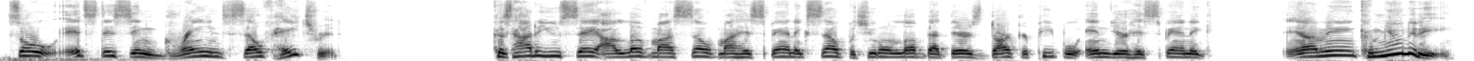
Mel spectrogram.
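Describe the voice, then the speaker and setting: A man's voice: a little high, animated, unhurried, a little mellow. A man hosting a casual discussion, blunt and emphatic, with frequent swearing. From Mexico. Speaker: host.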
